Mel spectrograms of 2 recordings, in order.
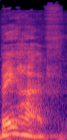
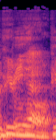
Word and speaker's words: Beyhive: I'm happy that you pronounced it Beyhive as opposed to Beehive. People are saying Beehive. I'm happy you said Beyhive.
